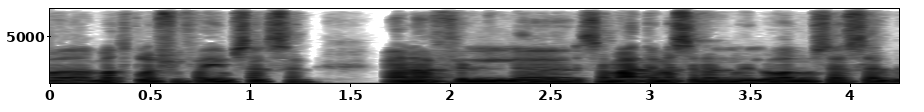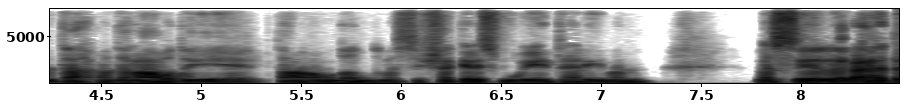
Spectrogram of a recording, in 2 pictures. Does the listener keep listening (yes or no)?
yes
